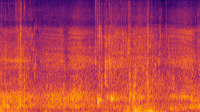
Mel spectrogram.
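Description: Rock-pool water sloshing and splashing as gloved hands reach under the surface among kelp to feel under a rock, with a few small knocks about halfway through.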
